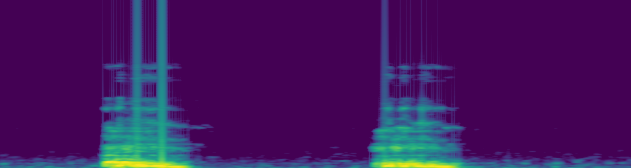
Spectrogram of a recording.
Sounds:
Throat clearing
